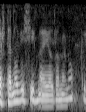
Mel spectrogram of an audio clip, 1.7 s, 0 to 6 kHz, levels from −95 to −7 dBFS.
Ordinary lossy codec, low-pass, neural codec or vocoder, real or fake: none; 5.4 kHz; codec, 16 kHz, 16 kbps, FunCodec, trained on Chinese and English, 50 frames a second; fake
